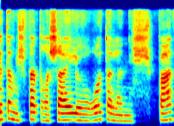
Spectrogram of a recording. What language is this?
Hebrew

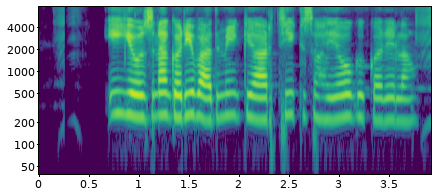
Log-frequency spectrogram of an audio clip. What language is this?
Bhojpuri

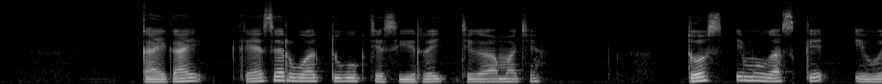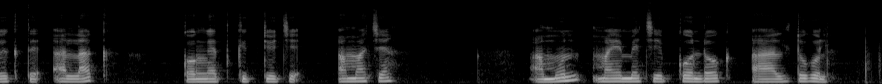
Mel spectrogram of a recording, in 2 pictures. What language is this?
Kalenjin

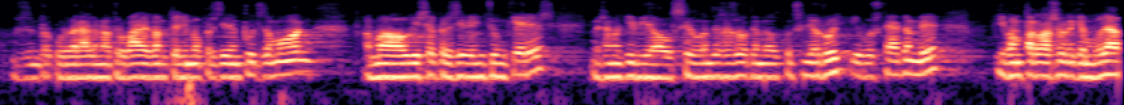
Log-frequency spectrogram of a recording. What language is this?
Catalan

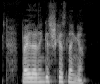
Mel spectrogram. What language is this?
Uzbek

